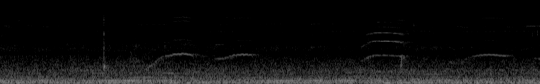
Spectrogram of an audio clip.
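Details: Pair of wild baby monkeys calling for their mother, giving short arched whistled cries at irregular intervals, some doubled, over a constant low hum and background noise.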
